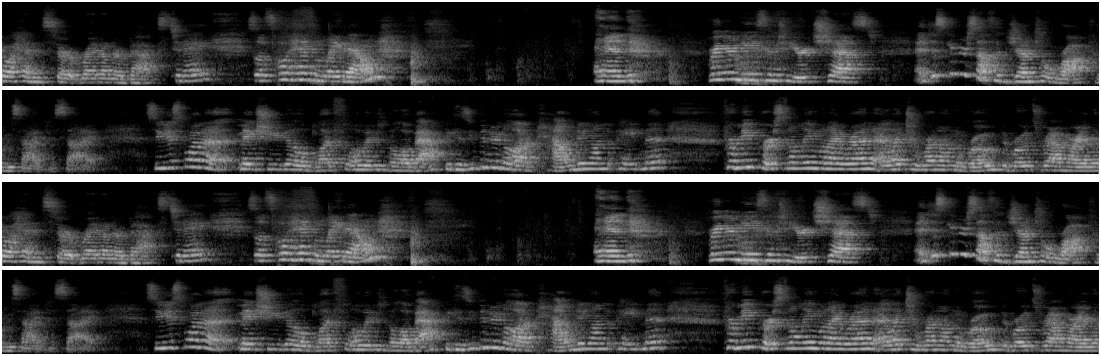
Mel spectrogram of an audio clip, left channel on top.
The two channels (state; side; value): normal; both; correlation 0.43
